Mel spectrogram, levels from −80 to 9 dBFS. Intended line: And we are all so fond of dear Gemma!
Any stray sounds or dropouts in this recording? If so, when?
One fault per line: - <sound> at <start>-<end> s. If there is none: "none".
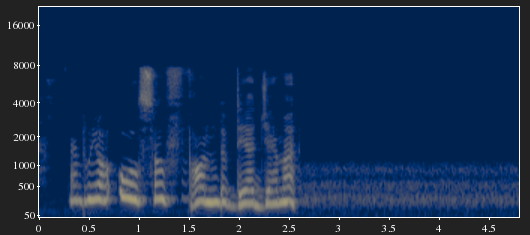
none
